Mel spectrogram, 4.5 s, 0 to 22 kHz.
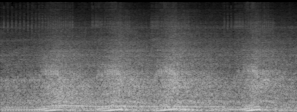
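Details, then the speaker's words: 1985 BMW 635CSi E24 after 12 years sitting, just revived by replacing the crank sensors: steady, even idle with a smooth low rumble, no knocks or misses. Runs cleanly. Normal idle. "dust I'm actually amazed right now at how nice this car runs 10 years and it runs like a top"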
